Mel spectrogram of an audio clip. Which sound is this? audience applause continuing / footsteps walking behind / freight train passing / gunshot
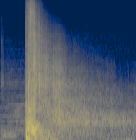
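gunshot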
